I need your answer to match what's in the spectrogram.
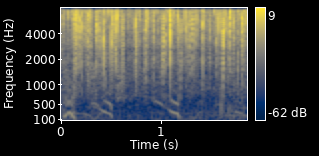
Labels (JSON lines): {"label": "biophony, cascading saw", "recorder": "SoundTrap 600 or HydroMoth"}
